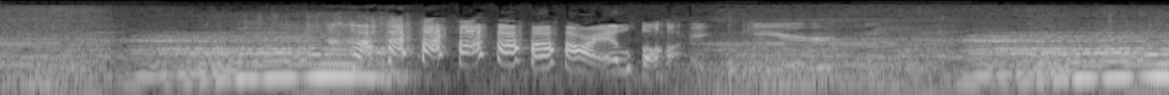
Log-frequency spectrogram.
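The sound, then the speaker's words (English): Deep, drawn-out cow-like moos from a large sea animal with a giant flipper and whiskers, loud, with a choppy, giggly burst and brief speech between two long lowing calls. “Cows don't have whiskers.”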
